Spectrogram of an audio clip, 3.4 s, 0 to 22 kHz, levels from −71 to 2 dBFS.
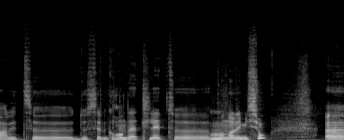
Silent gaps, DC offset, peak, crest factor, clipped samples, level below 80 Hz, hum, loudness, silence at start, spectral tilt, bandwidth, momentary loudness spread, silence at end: none; under 0.1%; -2 dBFS; 22 dB; under 0.1%; -42 dBFS; none; -25 LUFS; 0 s; -4.5 dB/octave; 17.5 kHz; 8 LU; 0 s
